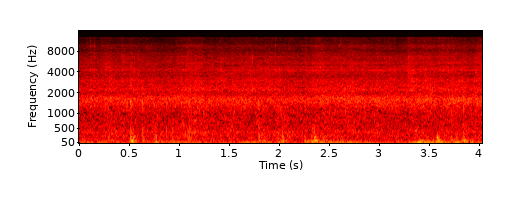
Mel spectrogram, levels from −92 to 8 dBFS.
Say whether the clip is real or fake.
real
